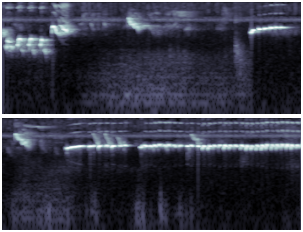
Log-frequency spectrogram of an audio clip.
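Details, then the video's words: Wild White-rumped shama singing a morning song by a stream: a low warbled phrase, then slurred rising whistles separated by short pauses, ending in a long, fast series of repeated bright notes, roughly three per second. "Wild Murai Batu Legend Singing By The Stream"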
